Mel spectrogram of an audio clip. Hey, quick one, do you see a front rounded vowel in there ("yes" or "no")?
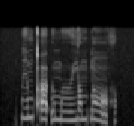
no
